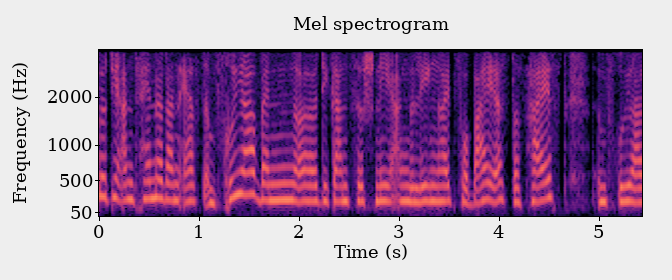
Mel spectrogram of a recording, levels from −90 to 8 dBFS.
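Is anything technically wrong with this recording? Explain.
No, nothing here is faulty: the speech carries the expected narrowband character of a call path, with nothing above 4 kHz, which fits G.711 mu-law telephony coding.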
